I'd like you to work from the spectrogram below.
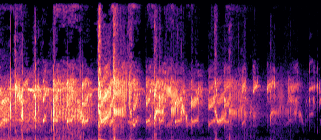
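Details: Swiftlet lure call, edited, from Kota Kadindi Barat: a busy stream of high, shrill chirps and twitters with scattered clicks, fading slightly toward the end.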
